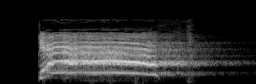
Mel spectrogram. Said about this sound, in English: One of the parrot's two heads shrieked in the darkness. "Murder!" shrieked the other.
